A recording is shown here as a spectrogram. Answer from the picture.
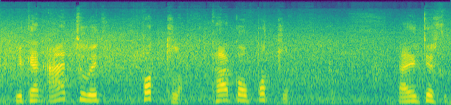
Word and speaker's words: bolla: And then you say bollar.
